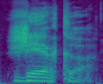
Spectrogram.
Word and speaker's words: Zherka: that's not surprising Jerka is that's how I pronounced Jericho Albanian uh oh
